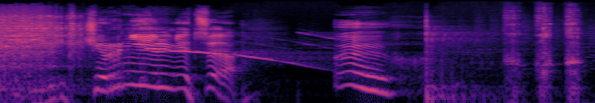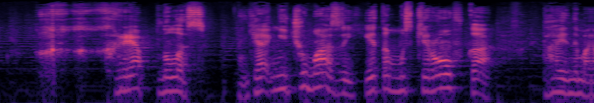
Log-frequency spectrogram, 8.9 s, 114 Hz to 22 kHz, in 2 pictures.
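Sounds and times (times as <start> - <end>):
speech: 0.7 - 2.0, 2.6 - 3.1, 5.3 - 8.9
person imitating pig squealing and grunting: 3.8 - 5.3.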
